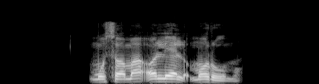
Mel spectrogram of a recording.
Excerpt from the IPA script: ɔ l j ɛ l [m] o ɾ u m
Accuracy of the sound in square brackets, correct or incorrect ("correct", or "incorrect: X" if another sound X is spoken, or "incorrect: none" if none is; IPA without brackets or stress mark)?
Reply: correct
